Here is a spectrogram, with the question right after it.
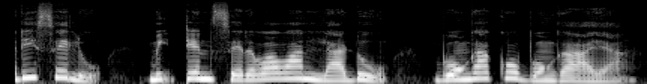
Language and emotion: Santali, neutral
